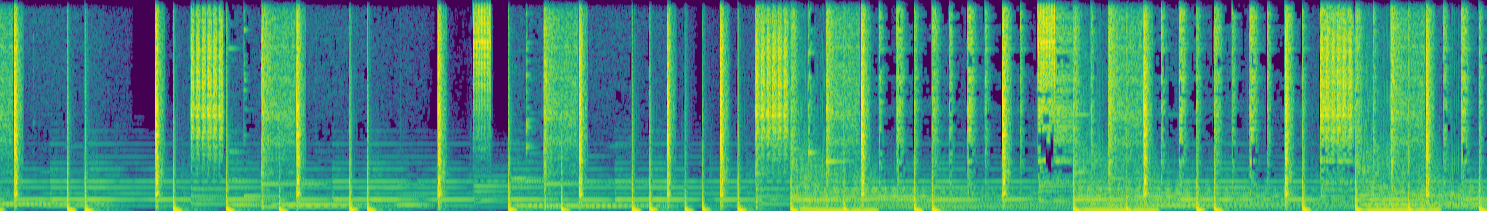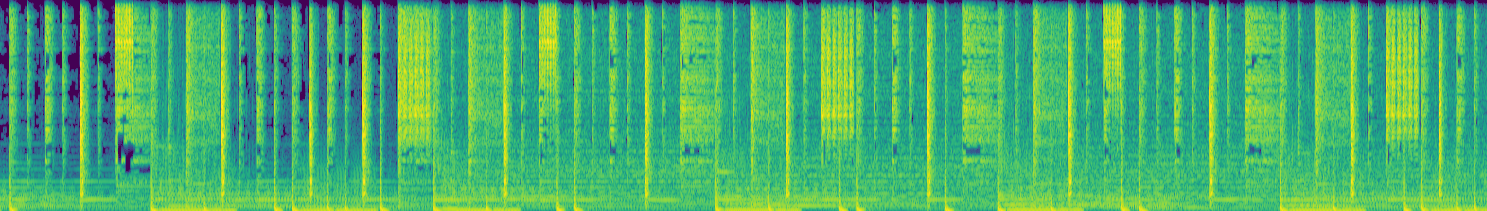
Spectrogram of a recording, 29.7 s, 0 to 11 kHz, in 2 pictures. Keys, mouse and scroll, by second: 0.0 shift+middle click, 0.1 shift+middle click, 0.2-1.5 typing, 1.3 click, 2.4 middle click, 2.7 ctrl+z, 2.8 middle click, 3.3 middle click, 3.5 scroll up 3, 3.7 alt+click, 3.9 ctrl+r, 4.2 scroll down 3, 4.2 middle click, 4.3 ctrl+z, 4.4 middle click, 4.8 middle click, 4.8 scroll down 1, 4.8 middle click, 4.9 click, 5.0 middle click, 5.2 scroll up 4, 5.4 scroll down 1, 5.4 middle click, 6.8 middle click, 7.1 scroll up 1, 7.1 middle click, 7.3 scroll down 1, 7.4 middle click, 7.9 alt+click, 8.0 middle click, 8.2 alt+shift+click, 8.2 middle click, 8.7 middle click, 8.8 scroll up 2, 8.9 shift+middle click, 9.0 scroll down 3, 9.2 ctrl+z, 9.3 middle click, 9.4 scroll up 1, 9.6 ctrl+e, 10.0 `, 10.1 middle click, 10.3 alt+click, 10.5 ctrl+e, 10.6-10.9 scroll down 7, 10.6 middle click, 10.7 middle click, 10.9 middle click, 11.2 scroll up 1, 11.3 shift+middle click, 11.6 alt+Left, 11.7 middle click, 12.1 alt+shift+click, 12.2 ctrl+e, 12.3 scroll down 1, 12.4 shift+middle click, 12.7 scroll up 1, 12.7 shift+middle click, 12.9 alt+click, 13.1 ctrl+e, 13.2 middle click, 13.4 scroll up 1, 13.4 shift+middle click, 13.5 alt+click, 13.6 middle click, 14.1 alt+shift+click, 14.3 ctrl+e, 14.5 middle click, 14.7 click, 14.9 shift+click, 15.0 shift+click, 15.1 shift+click, 15.2 shift+middle click, 15.4 shift+middle click, 15.6 shift+click, 15.7 ctrl+e, 16.1 shift+middle click, 16.4 click, 16.5 l, 16.6 h, 16.7 shift+middle click, 16.9 scroll down 2, 17.0 click, 17.4 shift+click, 17.6 ctrl+e, 17.7 scroll down 2, 17.8 middle click, 17.9 alt+h, 18.0 middle click, 18.7 middle click, 19.3 shift+middle click, 19.5 scroll down 1, 19.5 shift+middle click, 19.7 alt+click, 19.9 shift+s, 20.7 middle click, 22.1 middle click, 22.5 click, 23.5 s, 23.9 e, 24.4 middle click, 24.6 alt+click, 24.7 ctrl+e, 24.9 scroll down 1, 24.9 middle click, 25.5 middle click, 25.8-26.1 l, 26.2 middle click, 26.3 p, 26.4 middle click, 26.6 scroll down 1, 26.6 middle click, 26.8 Tab, 26.9 click, 27.1 middle click, 27.3 click, 27.4 middle click, 27.9 click, 28.0 click, 28.1 middle click, 28.2 KP_1, 28.4 shift+middle click, 28.5 scroll up 2, 28.6 scroll down 10, 28.7 middle click, 28.9 shift+middle click, 29.2 shift+middle click.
